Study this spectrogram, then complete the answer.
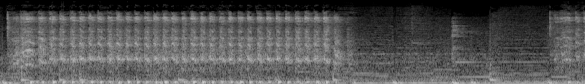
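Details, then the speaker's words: Honda CB400 four-cylinder with four square carburetors in an off-road golf cart. It pulses and revs unevenly, then sags and stumbles as the throttle drops and won't idle. Carb sync is close but not exact; owner suspects it isn't firing on all cylinders, cause unknown. "ก็มันเบิ้ลได้นะครับมันเบิ้ลได้สุดเสียงเลยแต่ว่ามันเดินเบาไม่ได้ครับ"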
